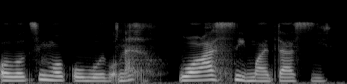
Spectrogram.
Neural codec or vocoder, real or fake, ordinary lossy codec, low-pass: autoencoder, 22.05 kHz, a latent of 192 numbers a frame, VITS, trained on many speakers; fake; none; 7.2 kHz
